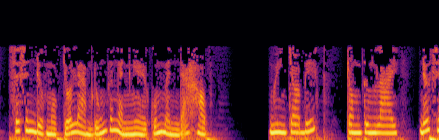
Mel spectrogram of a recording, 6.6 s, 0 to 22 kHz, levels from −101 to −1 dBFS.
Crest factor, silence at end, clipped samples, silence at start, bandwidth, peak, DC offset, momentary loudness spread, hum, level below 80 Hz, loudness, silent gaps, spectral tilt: 12 dB; 0 s; under 0.1%; 0.15 s; 5.8 kHz; -2 dBFS; under 0.1%; 7 LU; none; -26 dBFS; -14 LUFS; 3.70-4.02 s; -8 dB/octave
